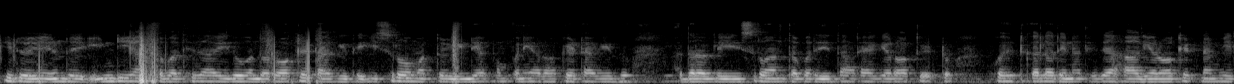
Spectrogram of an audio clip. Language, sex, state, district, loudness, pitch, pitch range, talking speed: Kannada, male, Karnataka, Gulbarga, -24 LUFS, 135 Hz, 130-135 Hz, 135 wpm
